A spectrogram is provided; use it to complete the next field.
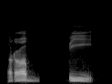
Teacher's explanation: Seperti tertahan sejenak karena sifat syiddah dari ba. Rabbi. Bi 1 harokat.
